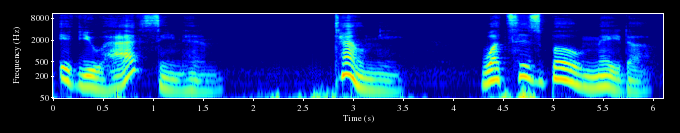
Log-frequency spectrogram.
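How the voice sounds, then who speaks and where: A man voicing a gentle, welcoming storybook sister with tender, drawn-out speech given to wondering exclamation, under music. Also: very deep voice, huge pitch swings, full character voice. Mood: gentle questioning. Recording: loud music over the voice.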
